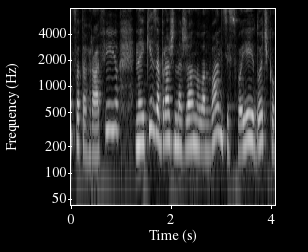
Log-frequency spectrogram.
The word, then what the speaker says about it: Lanvin: Французьку назву ланван багато хто вимовляє на англійський манер абонвін, або ланвін. І це начебто вважається неправильним, бо в французькій мові ця літера і - це щось посереднє між а та е.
